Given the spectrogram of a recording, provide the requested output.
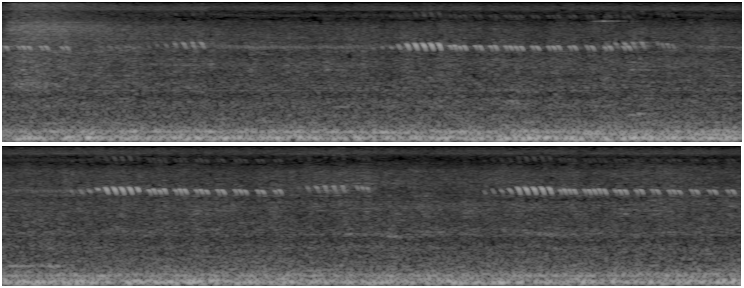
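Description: Crickets chirp in short, high pulsed bursts over a steady low rumble.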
